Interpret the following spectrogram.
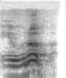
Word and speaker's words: Europa: Y si usted se da cuenta, esta palabra tiene la sílaba tónica, es decir, la acentuación en la sílaba ro.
